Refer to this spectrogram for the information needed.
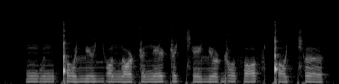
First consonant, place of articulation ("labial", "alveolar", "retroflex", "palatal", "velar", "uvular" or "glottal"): labial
